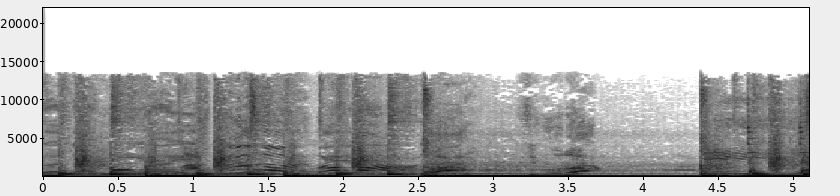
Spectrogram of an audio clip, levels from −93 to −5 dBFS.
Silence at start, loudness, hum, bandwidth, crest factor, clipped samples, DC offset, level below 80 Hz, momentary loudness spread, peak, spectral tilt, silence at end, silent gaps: 0 s; -13 LUFS; none; 14 kHz; 10 dB; under 0.1%; under 0.1%; -12 dBFS; 5 LU; 0 dBFS; -4.5 dB/octave; 0 s; none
